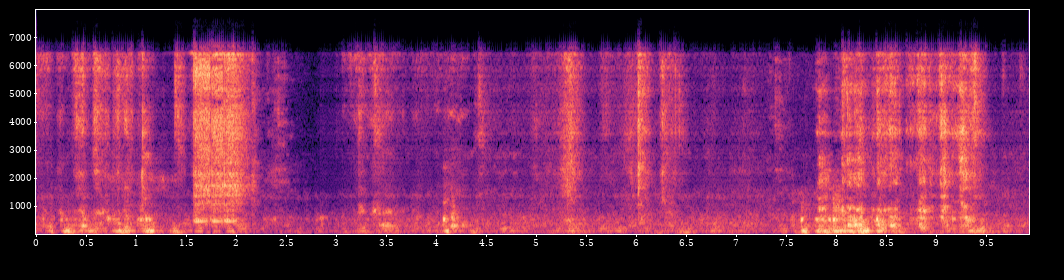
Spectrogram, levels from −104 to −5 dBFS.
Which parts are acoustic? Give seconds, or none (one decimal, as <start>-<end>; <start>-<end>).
1.6-2.8; 7.3-8.2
